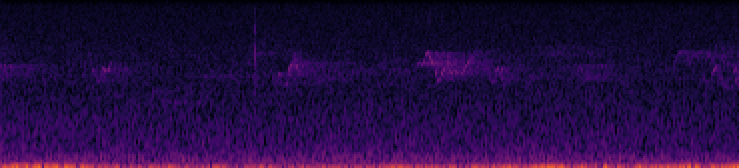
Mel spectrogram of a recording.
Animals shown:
Red-eyed Vireo (Vireo olivaceus)

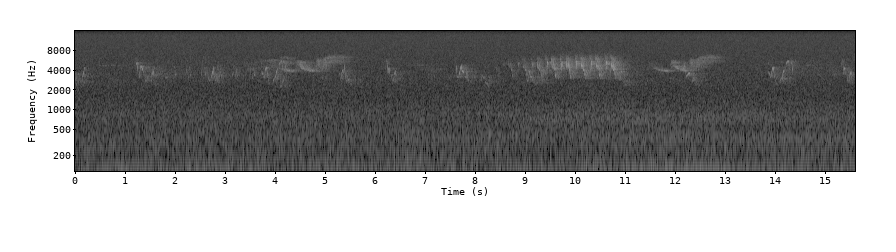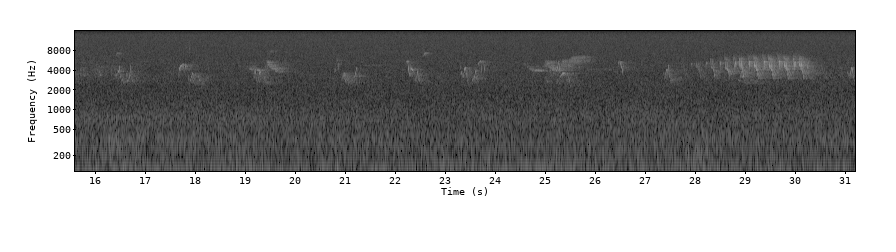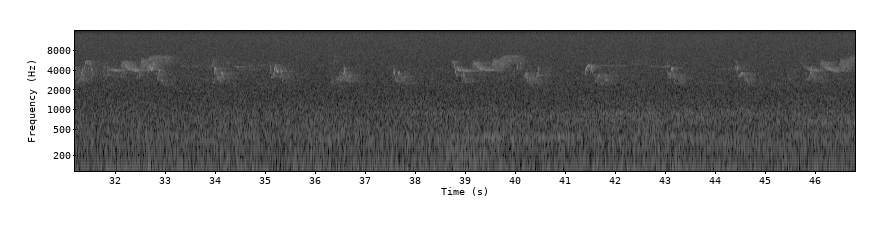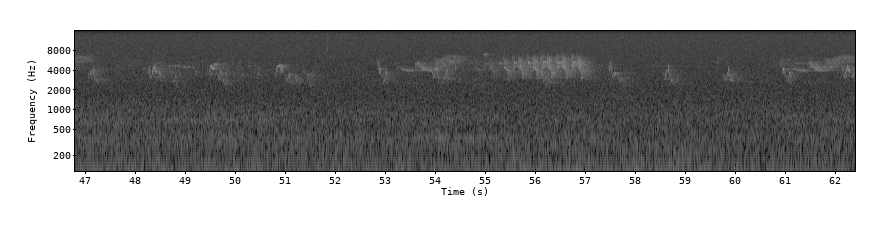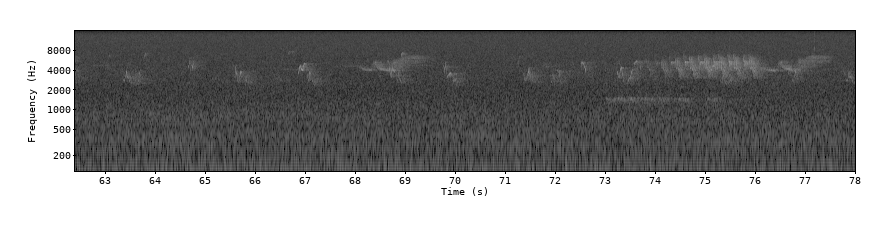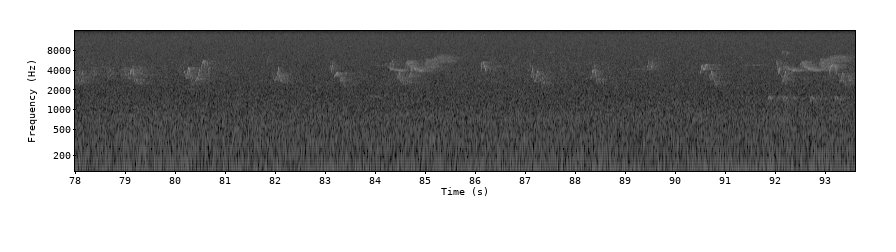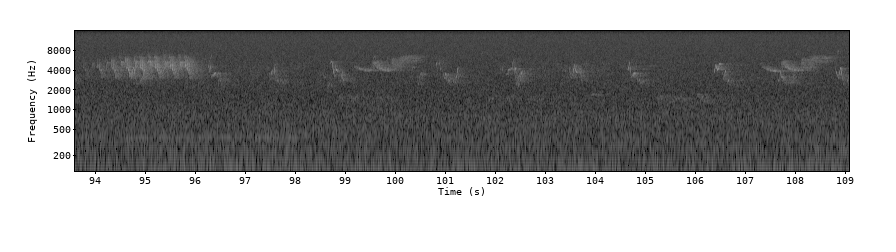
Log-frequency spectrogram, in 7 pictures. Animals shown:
Black-throated Blue Warbler (Setophaga caerulescens)
Red-eyed Vireo (Vireo olivaceus)
Black-throated Green Warbler (Setophaga virens)
Ovenbird (Seiurus aurocapilla)
American Crow (Corvus brachyrhynchos)

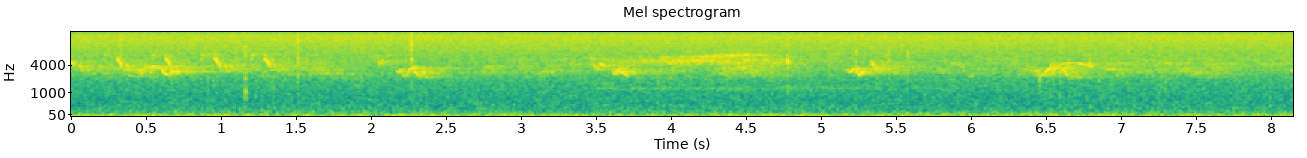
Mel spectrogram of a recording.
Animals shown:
Red-eyed Vireo (Vireo olivaceus)
American Crow (Corvus brachyrhynchos)
Black-throated Blue Warbler (Setophaga caerulescens)
Ovenbird (Seiurus aurocapilla)

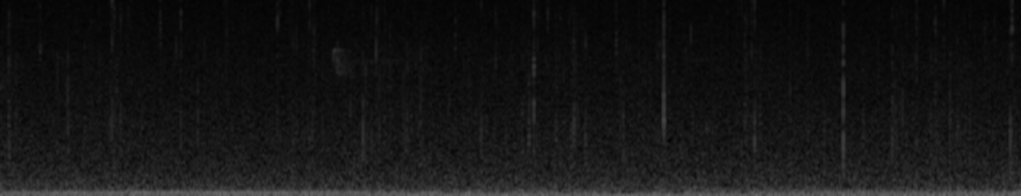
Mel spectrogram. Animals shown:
Yellow-bellied Flycatcher (Empidonax flaviventris)

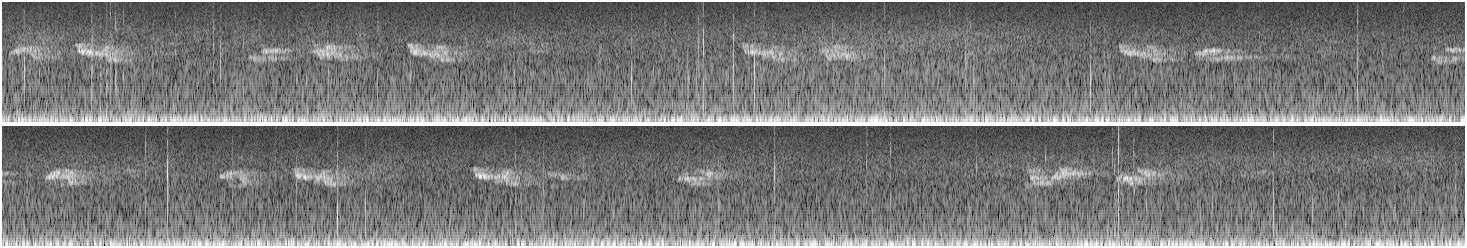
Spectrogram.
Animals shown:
American Robin (Turdus migratorius)

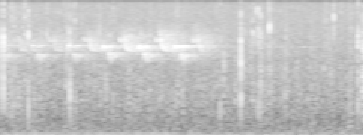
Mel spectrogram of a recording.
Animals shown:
Ovenbird (Seiurus aurocapilla)

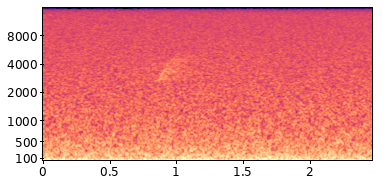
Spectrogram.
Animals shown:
Red-eyed Vireo (Vireo olivaceus)

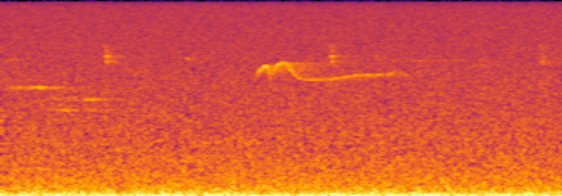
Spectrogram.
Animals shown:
Wood Thrush (Hylocichla mustelina)
Eastern Wood-Pewee (Contopus virens)

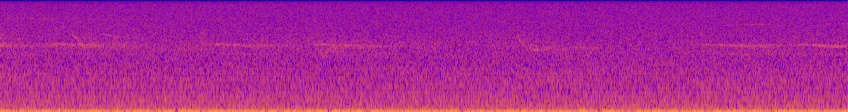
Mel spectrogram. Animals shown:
Blue Jay (Cyanocitta cristata)
Blue-headed Vireo (Vireo solitarius)

